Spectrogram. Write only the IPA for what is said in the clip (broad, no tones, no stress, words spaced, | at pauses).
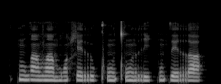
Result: t̪ũwãvã bɔ̃ɬerukʼũ tʼũ ri kũt̪era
